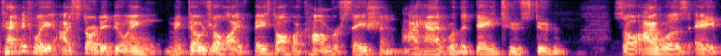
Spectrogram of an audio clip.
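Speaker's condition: Cleft palate; congenital cleft palate

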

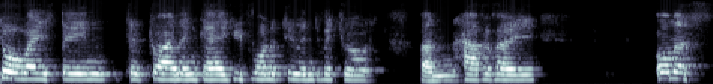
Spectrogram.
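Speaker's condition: Profound deafness, congenital profound deafness; hears speech sounds better with implant

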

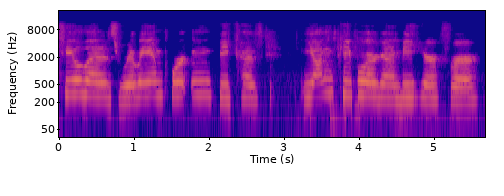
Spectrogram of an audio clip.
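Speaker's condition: Cerebral palsy; congenital spastic cerebral palsy

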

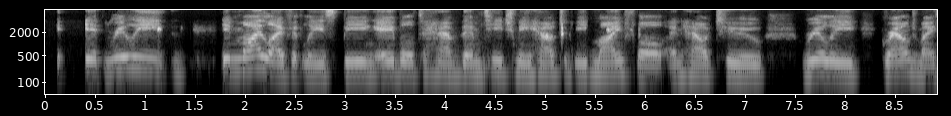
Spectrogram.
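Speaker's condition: No condition

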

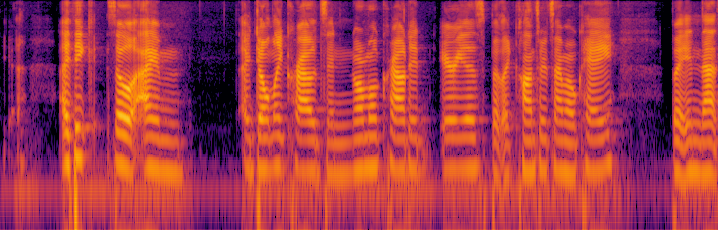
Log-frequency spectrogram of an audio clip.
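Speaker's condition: No condition

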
